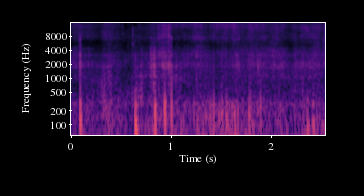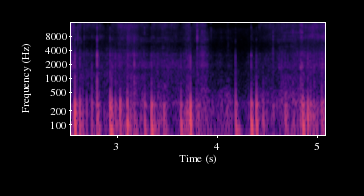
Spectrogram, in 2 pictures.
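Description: Long fingernails of both hands tap on a flat blue plastic bubble wrap padded envelope with air-filled bubbles. The result is a quick, irregular run of soft, dull, low taps with crisp clicky onsets that die away almost instantly over a faint low rumble.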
